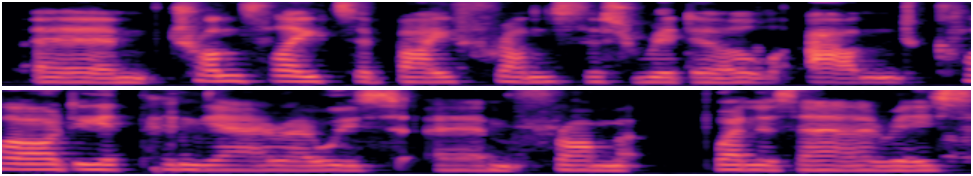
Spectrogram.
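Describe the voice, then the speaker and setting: A woman with a Yorkshire accent speaks at a fairly low pitch in a monotone, flat intonation. She goes at a fairly slow pace with hardly any pauses, in a dry, close sound with no echo. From Yorkshire, England. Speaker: podcast co-host, book reviewer. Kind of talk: casual chat.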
